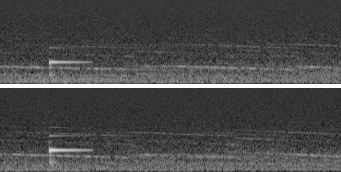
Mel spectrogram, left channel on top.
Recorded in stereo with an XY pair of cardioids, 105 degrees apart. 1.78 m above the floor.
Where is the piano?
50° right.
